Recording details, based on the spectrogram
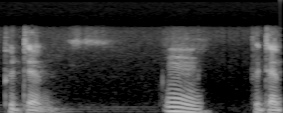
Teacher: you just pronounce as poo and then quickly stick together with them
